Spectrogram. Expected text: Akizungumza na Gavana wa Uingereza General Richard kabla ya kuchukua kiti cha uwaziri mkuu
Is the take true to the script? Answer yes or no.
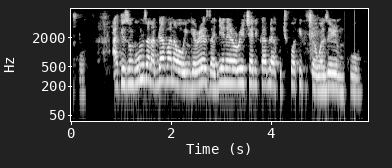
yes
